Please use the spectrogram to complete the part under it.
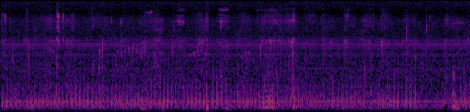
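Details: A kitten purrs evenly and continuously, the rumble pulsing without pause, with a few faint clicks on top.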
